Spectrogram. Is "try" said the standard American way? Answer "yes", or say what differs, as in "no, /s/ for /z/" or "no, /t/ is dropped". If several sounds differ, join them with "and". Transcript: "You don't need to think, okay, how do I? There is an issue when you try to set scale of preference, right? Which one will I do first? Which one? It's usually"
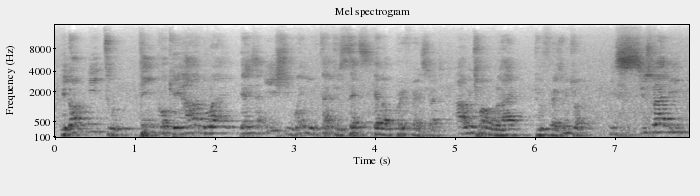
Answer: no, /ɹ/ is dropped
